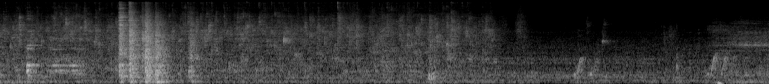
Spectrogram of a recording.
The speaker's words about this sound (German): So, schnell die Schüssel auswaschen.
